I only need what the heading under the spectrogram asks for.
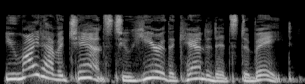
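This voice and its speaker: A woman reading a children's picture book aloud in an expressive, deliberate way for young listeners. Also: fairly high pitch, no echo. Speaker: storybook reader.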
